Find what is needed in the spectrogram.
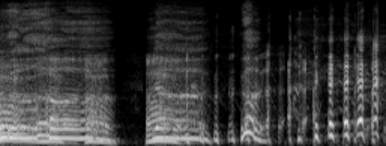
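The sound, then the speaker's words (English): A person imitates a sick lion's roar with two long, loud, growling vocal bursts separated by a brief pause, followed by choppy, rhythmic bursts like laughter. “Our lion impressions are also the same noise that a lot of homeless people on the streets of San Francisco make, just as normal conversing.”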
